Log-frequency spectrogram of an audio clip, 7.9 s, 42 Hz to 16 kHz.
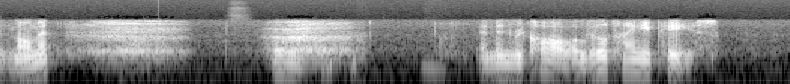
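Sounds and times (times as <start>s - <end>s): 
speech: 0.3s - 0.7s, 2.7s - 3.6s, 4.8s - 7.1s
person yawning: 2.4s - 3.7s.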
